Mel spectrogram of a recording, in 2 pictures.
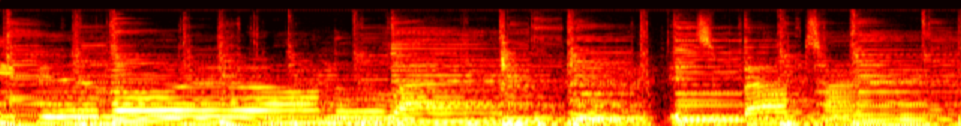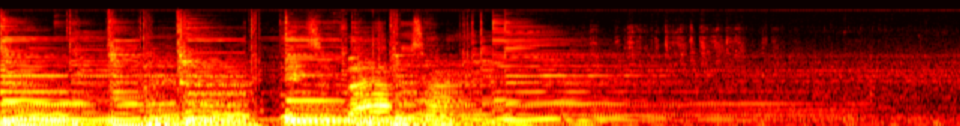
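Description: Solo acoustic guitar strummed, chords ringing with a few sliding notes between them; the playing dies away near the end.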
